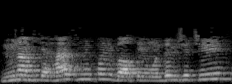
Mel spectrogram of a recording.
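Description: Male teacher, classroom grammar lesson, rather high voice, dull roomy recording, drilling and quizzing. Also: steady tone. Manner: drills conjugations, quizzing students.

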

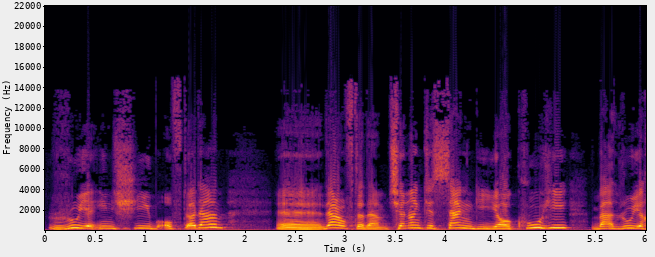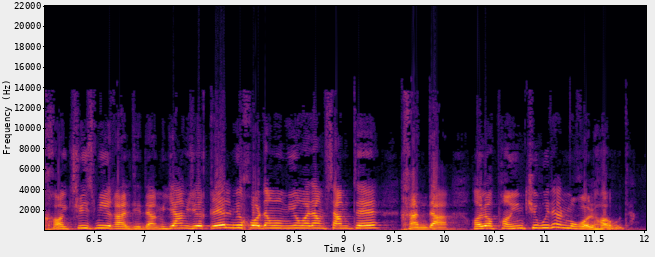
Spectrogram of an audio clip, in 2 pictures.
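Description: This religious lecture features a man whose voice sits high, with lively intonation and a creaky quality. He reads passages from a historical text, unpacks them in everyday terms, and directs his listeners to what matters, stressing key words and addressing them directly.

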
